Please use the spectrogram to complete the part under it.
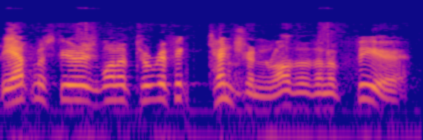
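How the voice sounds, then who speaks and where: An urgent radio newsman reports live from the scene. His voice sits high and the broadcast sounds dull and lo-fi, like an old radio recording. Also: expressive, fairly quick. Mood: tense. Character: male radio news announcer at a landing site. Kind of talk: 1950s radio drama acting.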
